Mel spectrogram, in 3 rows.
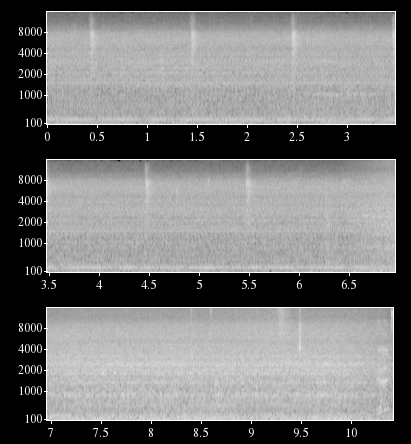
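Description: Igniter plug of a Pratt & Whitney PW1100G engine sparking during an ignition test: a sharp snap about once a second over a steady hum with a low held tone. About seven seconds in the low tone stops and a louder rushing noise builds.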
